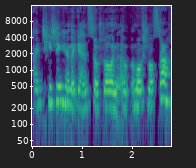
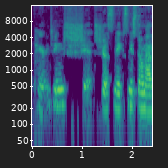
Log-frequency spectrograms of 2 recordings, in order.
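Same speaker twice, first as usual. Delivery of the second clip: ordinary delivery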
